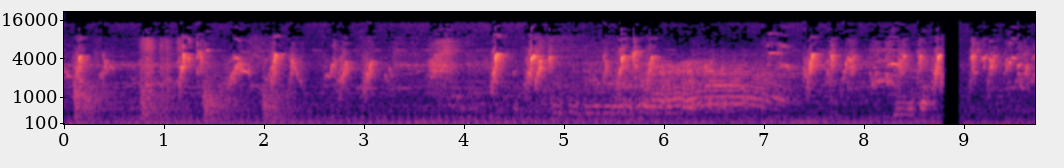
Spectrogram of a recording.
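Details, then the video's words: Asian fairy-bluebird song, recorded as tutor audio for training birds: varied high chirps and whistles, a longer warbling, sweeping phrase in the middle, and a brief cut-out near the end. "Burung Cucak Biru Gacor Untuk Masteran"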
